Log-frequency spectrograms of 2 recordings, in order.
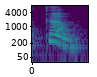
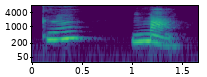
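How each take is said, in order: First: Said in the usual way. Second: "cama" in two slow, loud beats; split into syllables. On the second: Shown as a demonstration. Teacher showing how syllables form a word, "cama" slow and split. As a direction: sound out "cama" slowly, syllable by syllable. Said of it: "Quando eu junto, forma".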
